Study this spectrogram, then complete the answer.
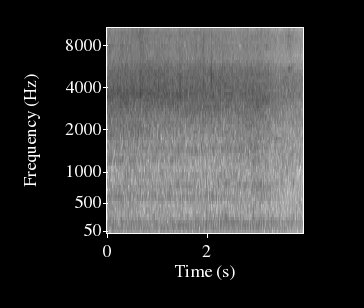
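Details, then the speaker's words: Toyota Rush with customer complaint of front-wheel noise when steering, listened from underneath while wheel turned left and right: steady idle hum, no clunks or grinding — normal steering. "Wala akong narinig mga bossing negative."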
